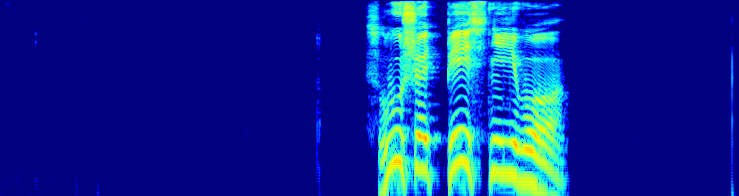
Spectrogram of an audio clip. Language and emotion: Russian, positive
